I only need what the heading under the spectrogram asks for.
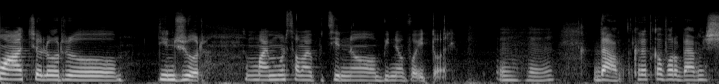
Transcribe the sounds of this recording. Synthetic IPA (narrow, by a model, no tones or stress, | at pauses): at͡ʃe̞lo̞rə | d̪inʒurmajmult̪sawmajput̪sinbine̞vo̞it̪o̞̰rʲm̩ɦm̩d̪akɾe̞d̪̚kəvo̞rbeamʃ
